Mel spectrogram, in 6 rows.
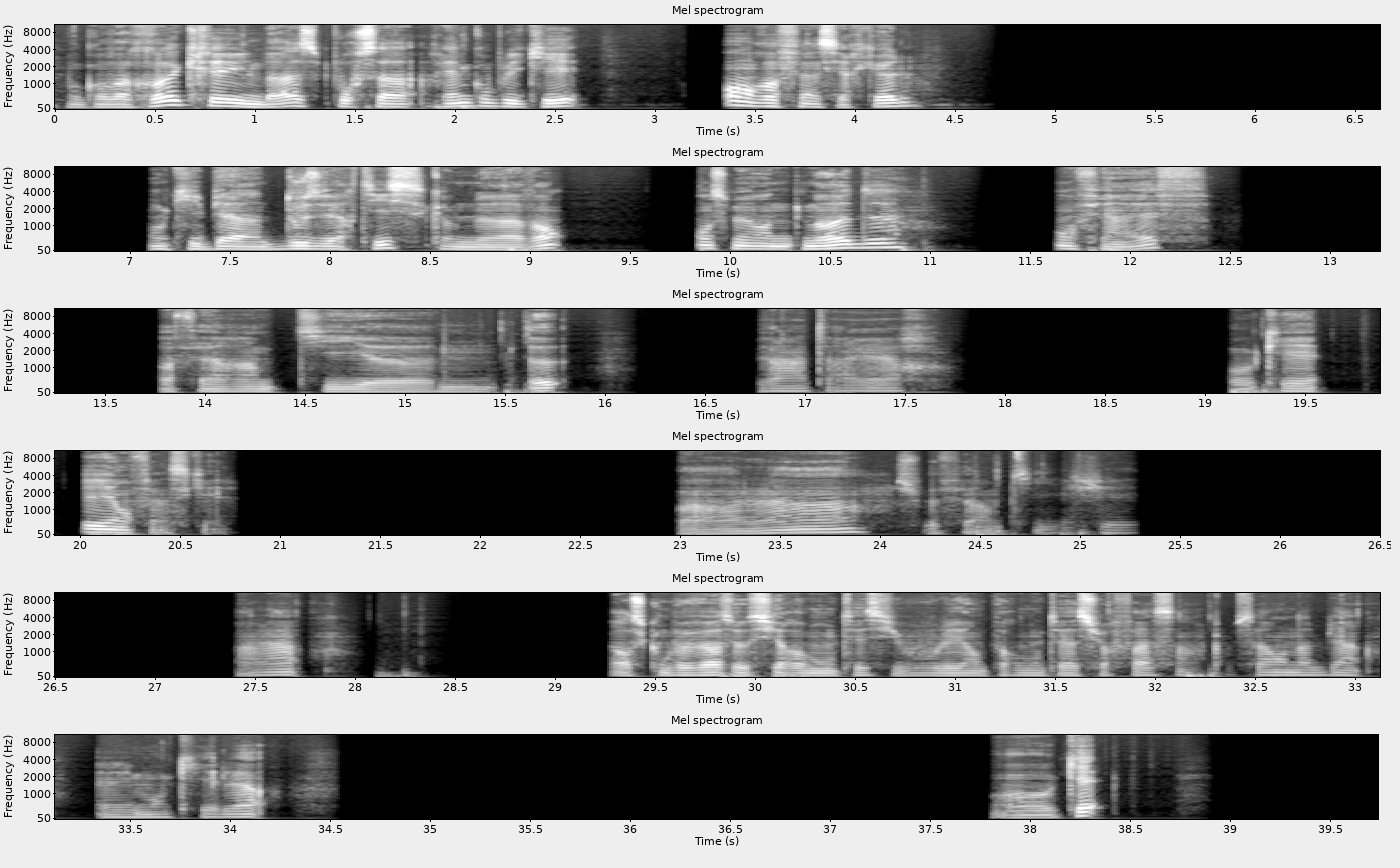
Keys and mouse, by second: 0.8 click, 1.9 shift+a, 8.9 Tab, 9.7 Tab, 10.9 1, 11.8 f, 19.1 Tab, 20.0 s, 28.1 Tab, 29.8 g, 32.1 Tab.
